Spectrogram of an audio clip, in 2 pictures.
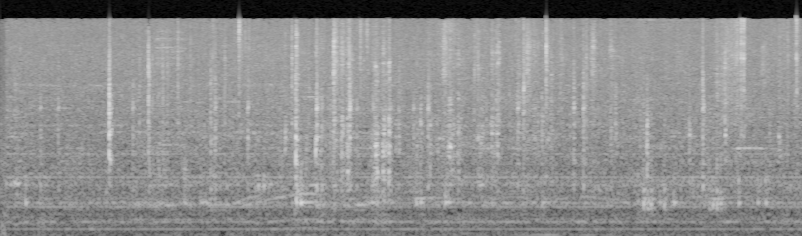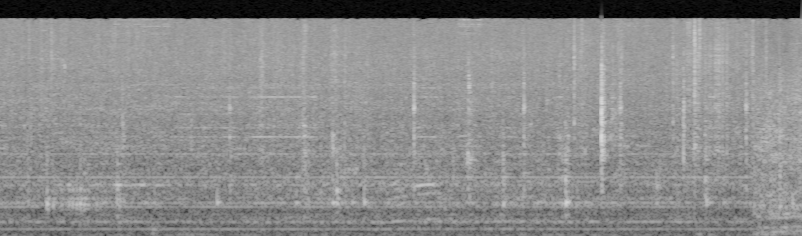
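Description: Irregular light taps and scratches of a painting tool dabbing oil paint onto a canvas, laying on highlight touches, over a steady low hum.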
